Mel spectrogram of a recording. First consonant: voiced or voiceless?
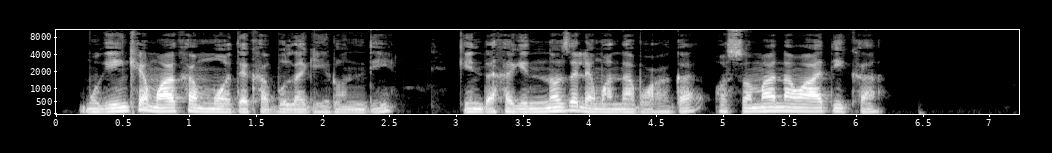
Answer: voiced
